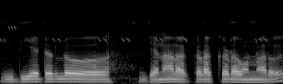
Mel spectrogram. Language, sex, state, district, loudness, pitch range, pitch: Telugu, male, Andhra Pradesh, Guntur, -27 LUFS, 115-125 Hz, 115 Hz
